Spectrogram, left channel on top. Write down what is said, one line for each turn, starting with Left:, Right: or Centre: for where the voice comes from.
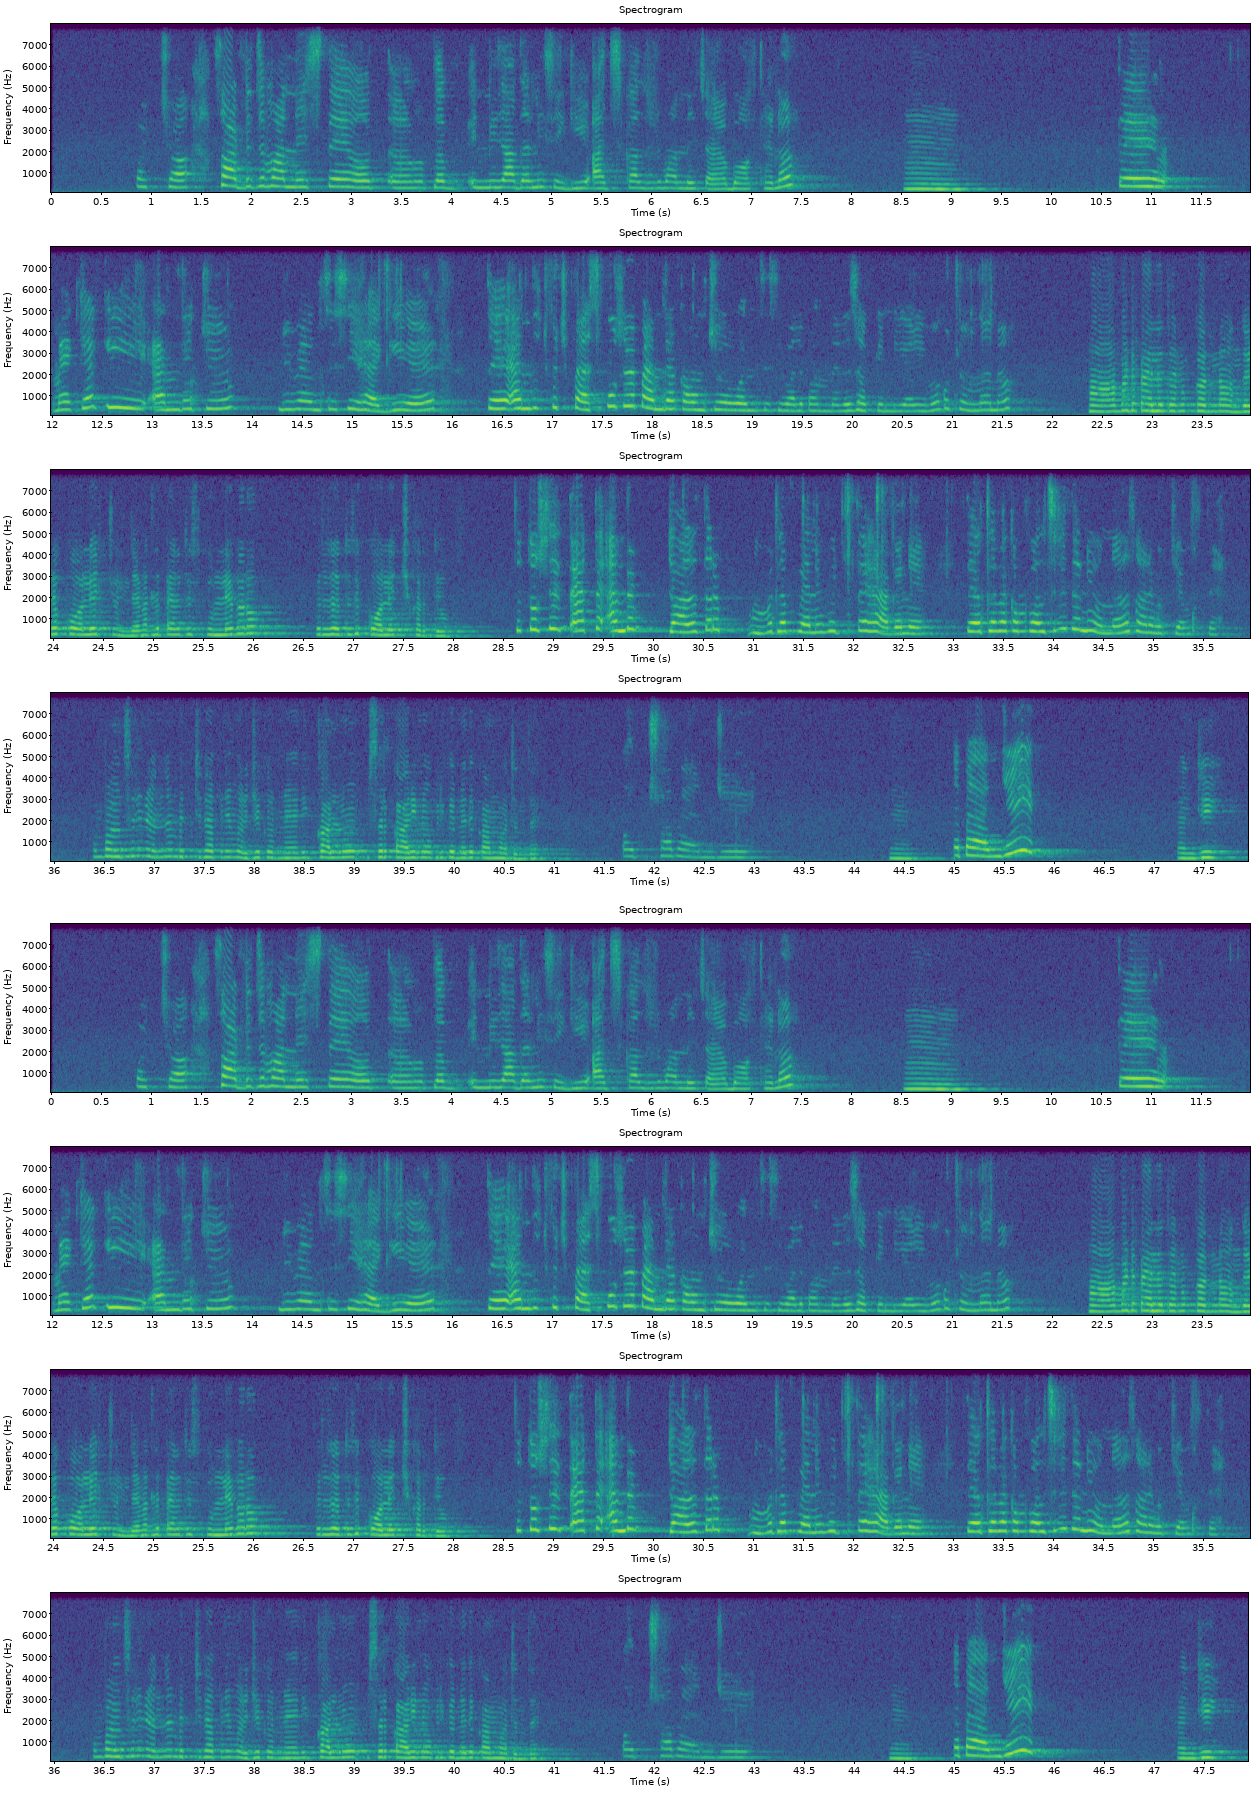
Left: ਅੱਛਾ ਸਾਡੇ ਜ਼ਮਾਨੇ ਚ ਤੇ ਮਤਲਬ ਇੰਨੀ ਜ਼ਿਆਦਾ ਨੀ ਸੀਗੀ ਅੱਜ ਕੱਲ ਦੇ ਜਮਾਨੇ ਚ ਹੈ ਬਹੁਤ ਹੈਨਾ?
Right: ਹਮ। <inaudible>
Left: ਤੇ ਮੈਂ ਕਿਹਾ ਕਿ ਐਮ ਦੇ ਚ ਜਿਵੇਂ ਐਨ ਸੀ ਸੀ ਹੈਗੀ ਐ ਤੇ ਇਹਦੇ ਚ ਕੁਛ ਪੈਸੇ ਪੂਸੇ ਵੀ ਪੈਂਦੇ ਅਕਾਊਂਟ ਚ ਐਨ ਸੀ ਸੀ ਵਾਲੇ ਪਾਉਂਦੇ ਨੇ ਇੰਡੀਆਂ <unintelligible> ਕੁਛ ਹੁੰਦਾ ਨਾ
Right: ਹਾਂ ਬਟ ਪਹਿਲਾਂ ਤੁਹਾਨੂੰ ਕਰਨਾ ਹੁੰਦਾ ਨਾ ਕੋਲਜ ਚ ਹੁੰਦਾ ਮਤਲਬ ਪਹਿਲ ਤੁਸੀਂ ਸਕੂਲੇ ਕਰੋ ਫੇਰ ਓਸਤੋਂ ਬਾਅਦ ਤੁਸੀਂ ਕੋਲਜ ਕਰਦੇ ਹੋ।
Left: ਤੇ ਤੁਸੀਂ ਇ ਇਹਦੇ ਜਿਆਦਾਤਰ ਮਤਲਬ ਬੈਨੀਫਿਟ ਤੇ ਹੈਗੇ ਨੇ ਤੇ ਇਹ ਕਿਹਾ ਮੈਂ ਕੰਪਲਸਰੀ ਤੇ ਨੀ ਹੁੰਦਾ ਨਾ ਸਾਰੇ ਬੱਚਿਆਂ ਵਾਸਤੇ?
Right: ਕੰਪਲਸਰੀ ਨਹੀਂ ਹੁੰਦਾ ਬੱਚੇ ਤਾਂ ਆਪਣੀ ਮਰਜ਼ੀ ਕਰੇ <unintelligible> ਕੱਲ੍ਹ ਨੂੰ ਸਰਕਾਰੀ ਨੌਕਰੀ ਕਰਨ ਤੇ ਕੰਮ ਆ ਜਾਂਦਾ।
Left: ਅੱਛਾ ਭੈਣ ਜੀ।
Right: ਹਮ।
Left: ਤੇ ਭੈਣ ਜੀ
Right: ਹਾਂਜੀ।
